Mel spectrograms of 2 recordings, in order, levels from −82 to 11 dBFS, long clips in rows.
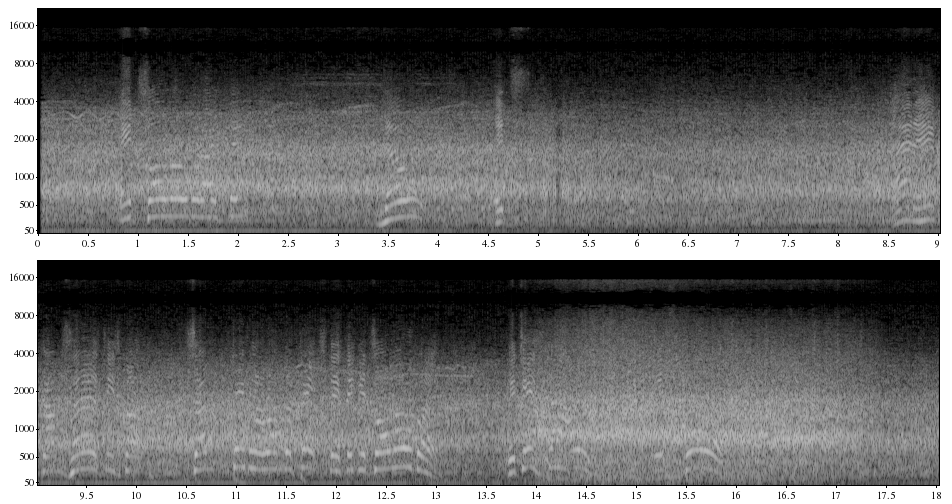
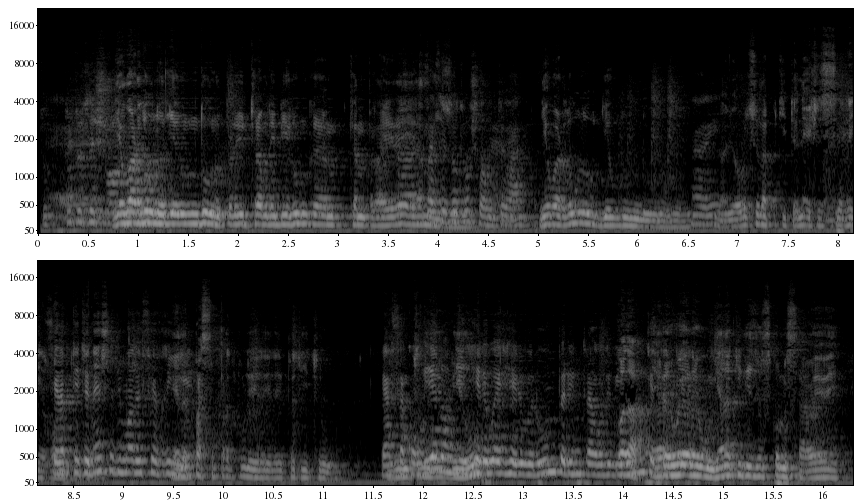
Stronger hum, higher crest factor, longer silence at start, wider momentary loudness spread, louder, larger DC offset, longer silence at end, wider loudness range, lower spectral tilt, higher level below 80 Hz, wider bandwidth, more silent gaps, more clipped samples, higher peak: neither; about the same, 12 dB vs 16 dB; about the same, 0 s vs 0.05 s; second, 8 LU vs 13 LU; first, -17 LUFS vs -36 LUFS; neither; about the same, 0 s vs 0 s; about the same, 7 LU vs 7 LU; second, -4 dB/octave vs -6 dB/octave; first, -46 dBFS vs -54 dBFS; about the same, 16 kHz vs 16 kHz; neither; neither; first, -6 dBFS vs -18 dBFS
